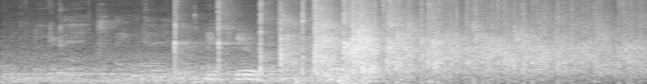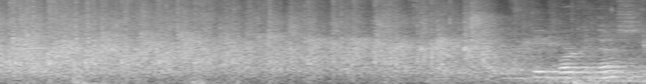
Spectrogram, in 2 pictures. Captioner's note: applause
